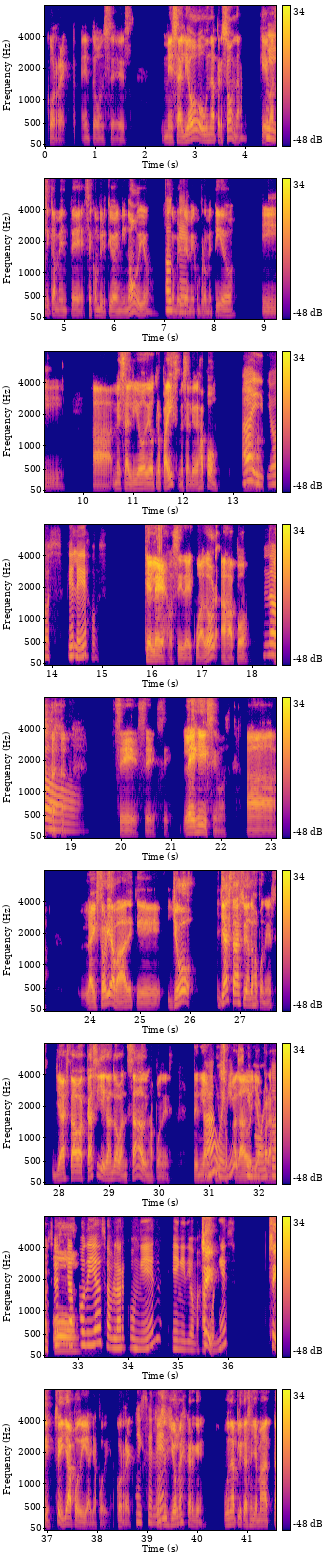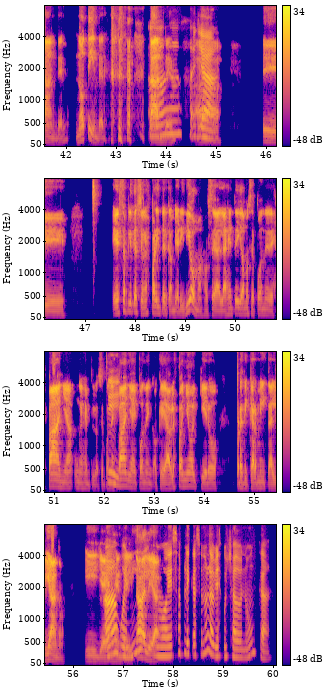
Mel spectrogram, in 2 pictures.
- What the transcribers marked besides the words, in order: tapping; chuckle; chuckle; lip smack; other background noise
- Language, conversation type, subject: Spanish, podcast, ¿Te ha pasado que conociste a alguien justo cuando más lo necesitabas?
